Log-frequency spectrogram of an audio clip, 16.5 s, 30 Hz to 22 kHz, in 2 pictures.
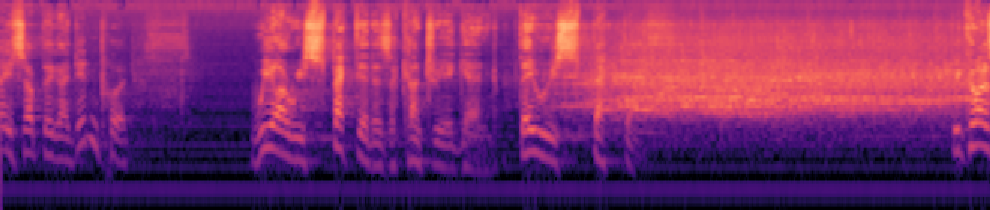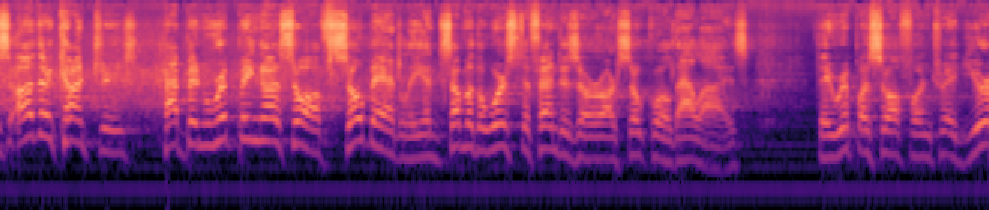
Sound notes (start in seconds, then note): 4.5 applause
